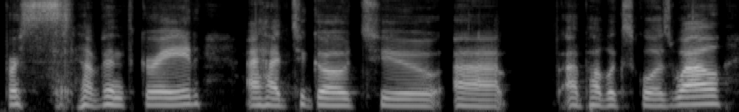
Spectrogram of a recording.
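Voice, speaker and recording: A young woman from the Washington DC area, a guest on a podcast, chatting casually and animatedly with quick asides. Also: deep voice, fairly even intonation, fairly bright tone, smooth, no echo, clean studio sound.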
